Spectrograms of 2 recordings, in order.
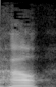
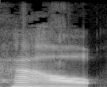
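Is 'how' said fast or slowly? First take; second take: fast; slowly. First: The word is said quickly and clipped short. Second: The word is said slowly with a full glide. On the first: "他把ow 这个声音读快了呢，口型就来不及做这个动作，就how" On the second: "当然读慢了是how"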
